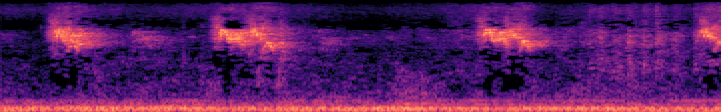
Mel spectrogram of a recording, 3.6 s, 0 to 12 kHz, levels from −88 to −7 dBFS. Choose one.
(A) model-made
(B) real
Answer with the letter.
A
